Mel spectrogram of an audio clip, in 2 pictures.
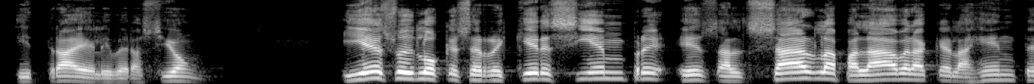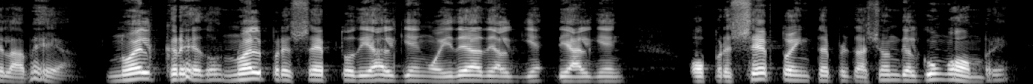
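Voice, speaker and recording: A male preacher giving a sermon, who keeps asking "¿ve?", slows down on key words and swings between loud emphatic lines and quiet low asides. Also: clean tone. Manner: repeats a questioning "¿ve?" between points.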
